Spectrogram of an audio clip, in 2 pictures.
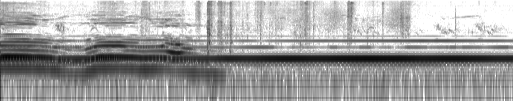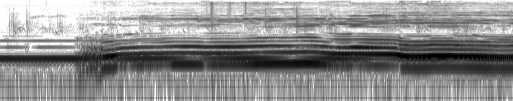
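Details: Wolves howling on a snowy morning from a deck, chattier than usual. A wavering howl dips and rises for two seconds, then after a quiet gap a new howl swoops upward and holds long and steady over a second voice.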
